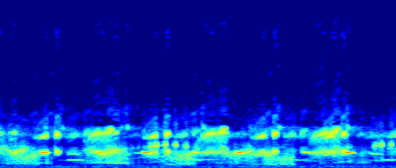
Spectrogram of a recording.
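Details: Frogs croaking in a dense chorus, overlapping pulsed croaks near the mid range with brighter notes on top, swelling and fading in bursts roughly every second, no other sounds standing out.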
